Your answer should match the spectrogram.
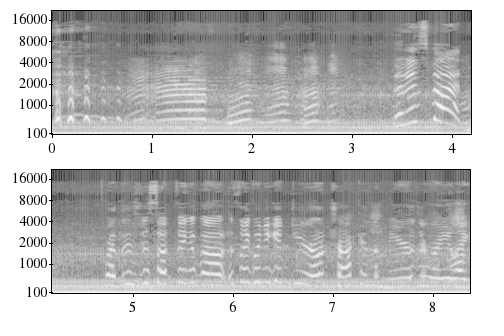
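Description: Lynx Boondocker snowmobile engine idling steadily, with voices talking over it.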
